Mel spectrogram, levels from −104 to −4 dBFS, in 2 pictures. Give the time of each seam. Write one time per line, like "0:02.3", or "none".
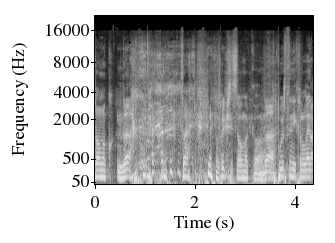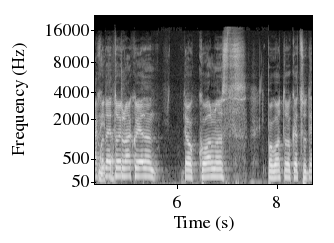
0:02.5
0:04.9
0:06.2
